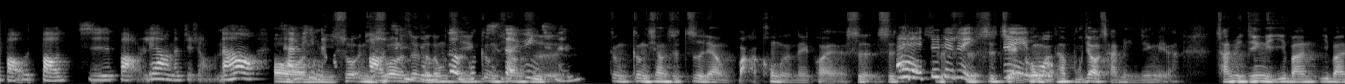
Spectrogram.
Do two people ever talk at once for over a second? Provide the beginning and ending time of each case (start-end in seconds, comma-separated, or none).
2.7-5.8, 8.9-10.7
